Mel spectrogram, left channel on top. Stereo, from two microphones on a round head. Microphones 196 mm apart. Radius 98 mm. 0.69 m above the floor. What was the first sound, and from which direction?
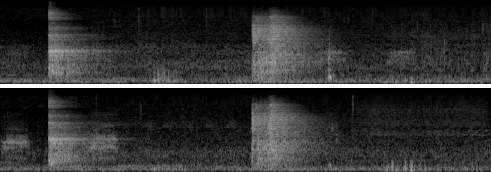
A clap, 15° right (ahead or behind).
